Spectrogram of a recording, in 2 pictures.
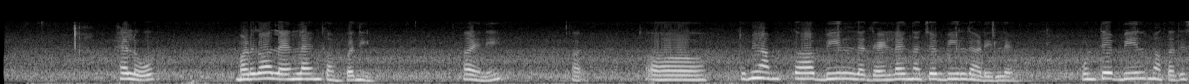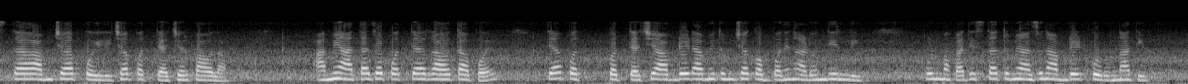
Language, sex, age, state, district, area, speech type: Goan Konkani, female, 30-45, Goa, Salcete, urban, spontaneous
